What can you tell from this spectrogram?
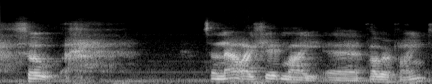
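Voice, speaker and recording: A man with a non-native accent talks at a fairly slow pace with lively intonation, over noticeable background noise and audible room echo. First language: not English. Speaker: lecturer and researcher. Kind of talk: online lecture. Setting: video call. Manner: halting, many fillers. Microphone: poor internet connection.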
